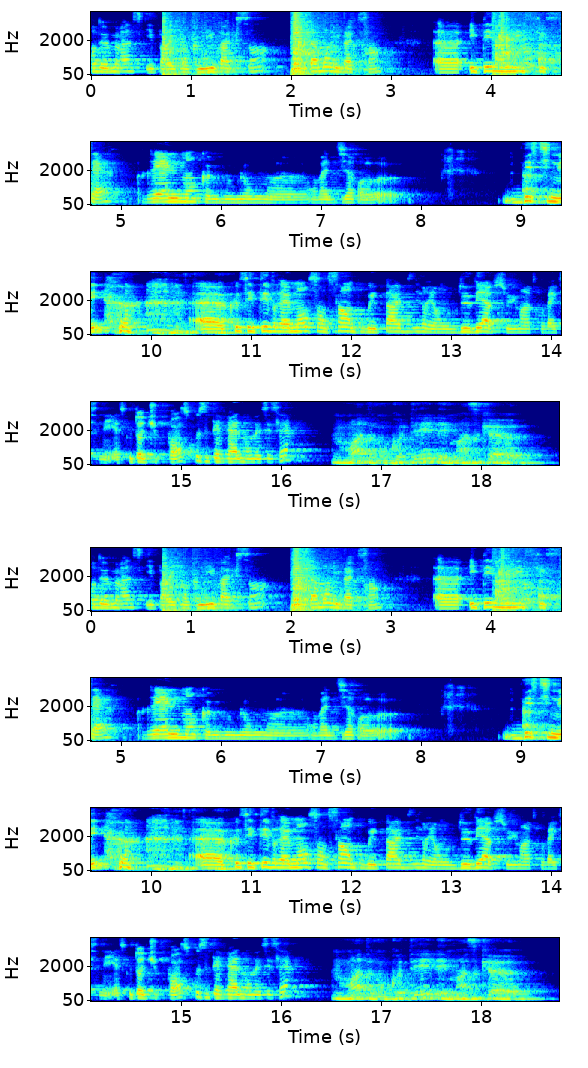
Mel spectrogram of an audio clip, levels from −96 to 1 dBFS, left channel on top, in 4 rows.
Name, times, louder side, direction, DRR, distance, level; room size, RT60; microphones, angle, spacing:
voice 1, 0.0-2.9 3.4-4.9 5.2-7.8 8.8-16.1, equal, ahead, 7 dB, 0.6 m, -33 dB
sound 1, 0.7-1.5 2.0-2.9 4.0-4.8, left 2 dB, 20° left, 2.3 m, -36 dB
voice 2, 10.0-10.8 16.5-18.3, right 1 dB, 45° right, -2 dB, 7.5 m, -39 dB
19.5 x 14.0 x 3.6 m, 0.69 s
head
